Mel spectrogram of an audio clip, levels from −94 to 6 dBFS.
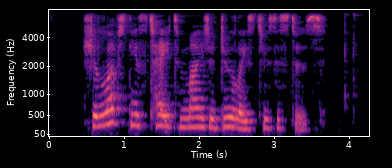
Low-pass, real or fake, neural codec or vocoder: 7.2 kHz; real; none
